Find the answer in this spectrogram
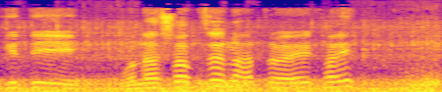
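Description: A man talking over the steady low running of a dirt bike ridden slowly, with road and wind noise underneath.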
